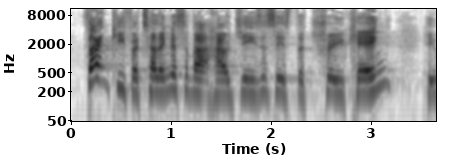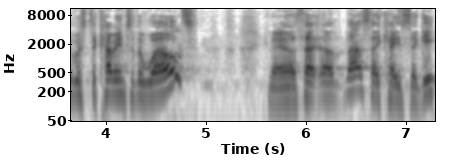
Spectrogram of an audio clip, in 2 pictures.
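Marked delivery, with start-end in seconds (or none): 0.2-4.9 needlessly raised, unnecessarily loud, carrying voice. Recounting what a man sitting opposite on the tube said: quoting in an unnecessarily loud voice. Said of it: "in an unnecessarily loud voice".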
